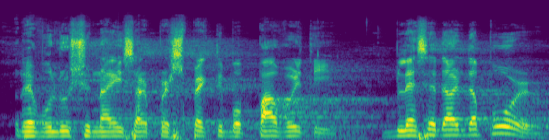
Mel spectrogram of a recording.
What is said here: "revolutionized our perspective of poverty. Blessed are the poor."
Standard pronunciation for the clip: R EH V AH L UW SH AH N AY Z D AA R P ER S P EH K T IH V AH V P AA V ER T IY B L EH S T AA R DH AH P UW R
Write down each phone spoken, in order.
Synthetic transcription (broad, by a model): R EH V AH L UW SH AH N AY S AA W P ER S P EH K T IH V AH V P AA V ER T IY B L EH S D AA R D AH P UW R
